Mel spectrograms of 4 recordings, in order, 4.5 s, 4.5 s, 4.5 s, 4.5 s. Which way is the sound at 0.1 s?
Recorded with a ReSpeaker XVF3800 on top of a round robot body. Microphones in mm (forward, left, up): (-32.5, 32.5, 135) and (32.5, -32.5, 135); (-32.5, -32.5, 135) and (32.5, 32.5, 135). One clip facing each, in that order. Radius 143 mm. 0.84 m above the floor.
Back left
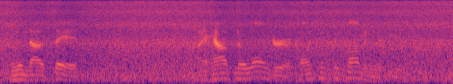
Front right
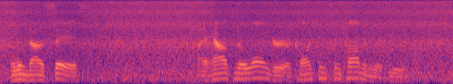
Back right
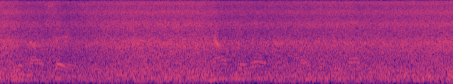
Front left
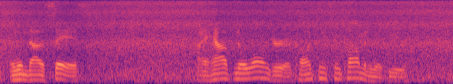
20° left.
